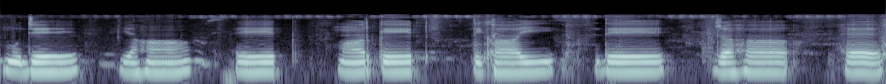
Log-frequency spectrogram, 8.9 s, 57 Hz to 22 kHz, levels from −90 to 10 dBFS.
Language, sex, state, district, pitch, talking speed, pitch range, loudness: Hindi, male, Madhya Pradesh, Katni, 135 Hz, 55 wpm, 135-140 Hz, -15 LUFS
